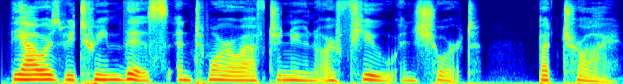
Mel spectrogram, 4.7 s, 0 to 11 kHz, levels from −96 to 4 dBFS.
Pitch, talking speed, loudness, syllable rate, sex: 165 Hz, 180 wpm, -21 LUFS, 4.7 syllables/s, female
